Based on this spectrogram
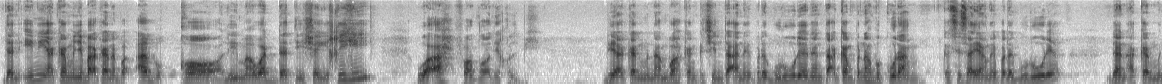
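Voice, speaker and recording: A male religious teacher with a Malaysian Malay accent and a gravelly voice. He reads Arabic text slowly and carefully, then explains it to his students in loose everyday speech, joking as he goes. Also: medium pitch, darkish tone. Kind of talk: kitab study lecture.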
